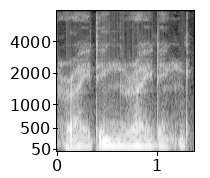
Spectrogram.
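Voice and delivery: whispered echo, fading away; soft whispered riding, riding. Acted. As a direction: breathe the repeat like hoofbeats fading.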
